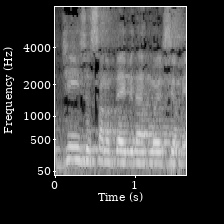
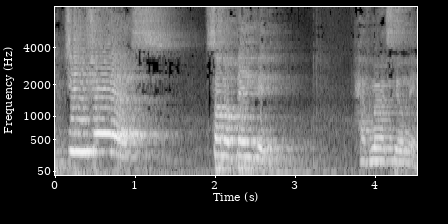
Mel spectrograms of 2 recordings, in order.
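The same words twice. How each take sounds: First: Mild imitation of calling out, barely raised; first cry to Jesus, only lightly projected; retold shout. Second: Full high shout, easing on the last plea; crying out even louder. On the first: Blind Bartimaeus calling to Jesus for mercy, a restrained retold shout. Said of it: "and he shouted". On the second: Acted. Blind Bartimaeus defying the crowd to reach Jesus, crying out louder. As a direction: bellow the name, then plead a little less loudly. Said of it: "He cried out even louder".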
